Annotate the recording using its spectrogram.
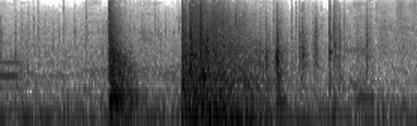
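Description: Wooden boards crack and splinter loudly.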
